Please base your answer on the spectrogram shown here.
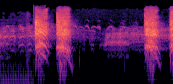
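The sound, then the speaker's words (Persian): A pet sheep bleats several times, short wavering cries with a nasal, goat-like quality, separated by quieter gaps with a faint low tone at the start. “حالت خوبه گوسفند من؟ بهت که بد نمیگذره.”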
